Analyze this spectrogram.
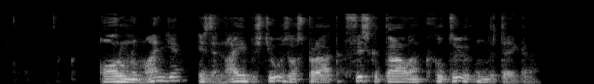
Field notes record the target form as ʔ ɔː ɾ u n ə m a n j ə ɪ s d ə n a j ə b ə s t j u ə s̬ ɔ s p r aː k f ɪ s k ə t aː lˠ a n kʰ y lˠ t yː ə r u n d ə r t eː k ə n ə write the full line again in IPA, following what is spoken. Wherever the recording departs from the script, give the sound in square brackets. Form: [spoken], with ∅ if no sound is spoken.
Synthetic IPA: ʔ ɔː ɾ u n ə m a n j ə ɪ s d ə n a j ə b ə s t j u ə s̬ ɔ s p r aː k f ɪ s k ə t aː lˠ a n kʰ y lˠ t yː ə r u n d ə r t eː k ə n ə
